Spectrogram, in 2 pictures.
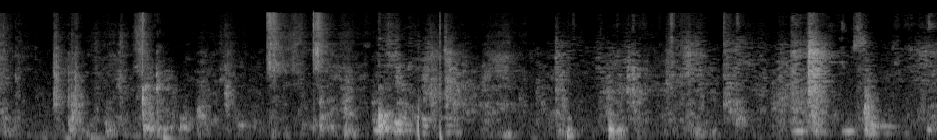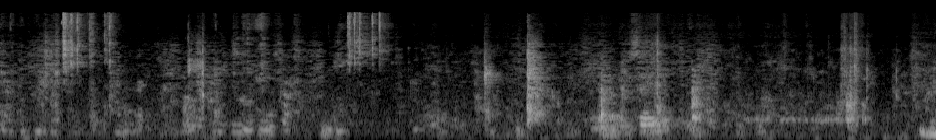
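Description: Metal handcuffs and restraint chains clinking in irregular sharp clicks as they are put on and locked at the wrists, with low murmuring voices and shuffling around them.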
